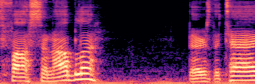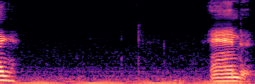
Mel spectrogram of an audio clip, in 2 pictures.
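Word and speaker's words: Façonnable: Fasinaba. It's French and it's pronounced Fasinaba.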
